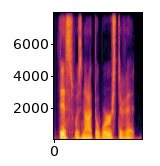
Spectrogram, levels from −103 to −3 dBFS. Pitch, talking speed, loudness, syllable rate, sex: 165 Hz, 285 wpm, -19 LUFS, 5.7 syllables/s, female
